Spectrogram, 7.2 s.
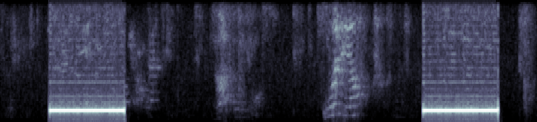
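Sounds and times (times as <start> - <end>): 
telephone ringback tone of an outgoing call: 0.7 - 1.7, 5.7 - 6.7.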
